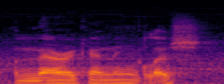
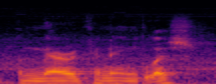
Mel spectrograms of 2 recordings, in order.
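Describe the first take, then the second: Both takes have the same delivery.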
